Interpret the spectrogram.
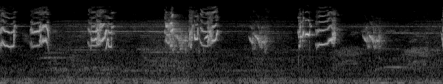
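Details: Lovebirds at play give loud, squeaky, twisting high chirps in short paired bursts, a few every second, with brief pauses between.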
